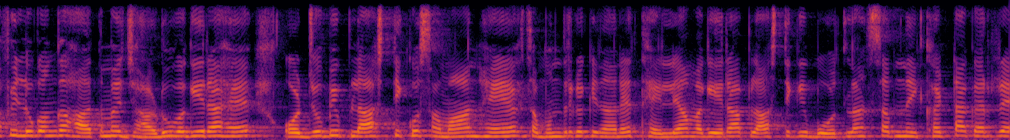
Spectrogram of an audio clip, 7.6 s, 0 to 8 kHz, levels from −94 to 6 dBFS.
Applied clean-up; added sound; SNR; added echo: none; none; none; none.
